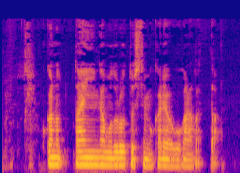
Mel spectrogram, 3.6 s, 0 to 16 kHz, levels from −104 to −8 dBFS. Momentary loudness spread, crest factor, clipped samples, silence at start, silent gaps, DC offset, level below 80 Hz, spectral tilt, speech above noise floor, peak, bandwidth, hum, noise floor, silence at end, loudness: 20 LU; 16 dB; under 0.1%; 0.15 s; none; under 0.1%; -52 dBFS; -6.5 dB/octave; 22 dB; -8 dBFS; 11.5 kHz; none; -46 dBFS; 0.35 s; -24 LUFS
